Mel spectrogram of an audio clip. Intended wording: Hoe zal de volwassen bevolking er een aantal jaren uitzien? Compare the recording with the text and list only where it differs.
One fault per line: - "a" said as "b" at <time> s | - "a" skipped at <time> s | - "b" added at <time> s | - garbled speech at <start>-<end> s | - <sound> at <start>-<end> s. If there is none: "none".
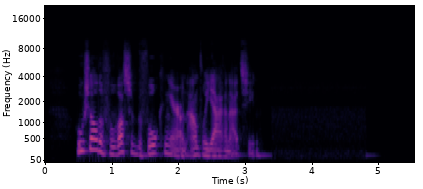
none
